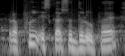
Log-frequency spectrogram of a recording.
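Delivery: usual speaking voice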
